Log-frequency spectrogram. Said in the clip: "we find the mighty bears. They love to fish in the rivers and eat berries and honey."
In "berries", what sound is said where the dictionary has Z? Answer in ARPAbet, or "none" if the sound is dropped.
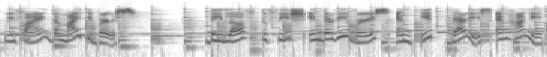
S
